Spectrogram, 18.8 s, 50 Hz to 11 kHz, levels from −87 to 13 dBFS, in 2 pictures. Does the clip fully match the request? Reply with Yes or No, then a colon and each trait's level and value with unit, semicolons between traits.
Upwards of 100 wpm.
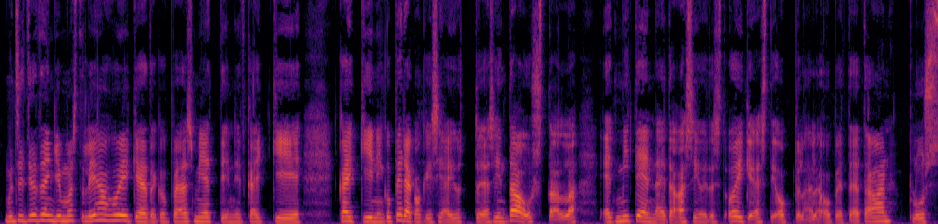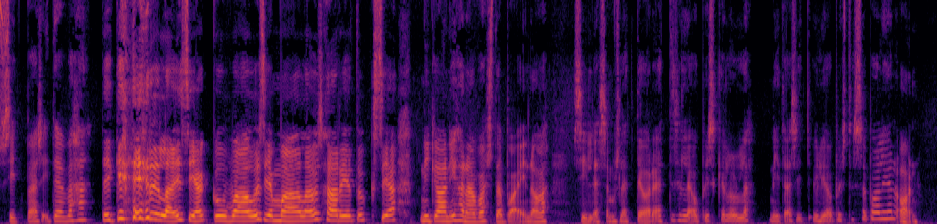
Yes: fast, 155 wpm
